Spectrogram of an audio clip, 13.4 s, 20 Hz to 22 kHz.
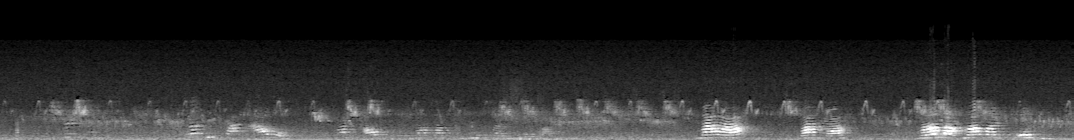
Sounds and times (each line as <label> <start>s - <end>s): kids 0.6s - 13.4s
